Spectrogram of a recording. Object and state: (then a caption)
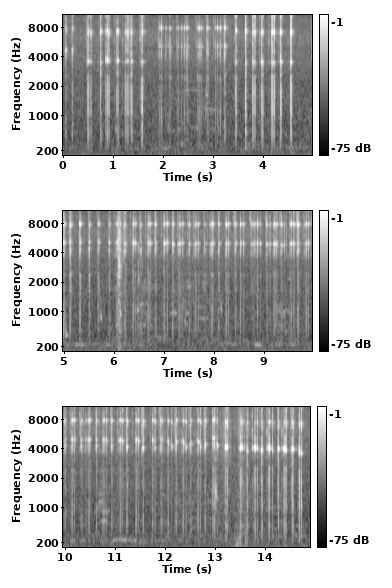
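Small square glass perfume bottle. A small pink square glass perfume bottle, held in both hands, is tapped rapidly with long nails. The result is a quiet, irregular stream of bright, sharp clicks with very short ring and a high glassy tone, with some rattling between the taps.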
